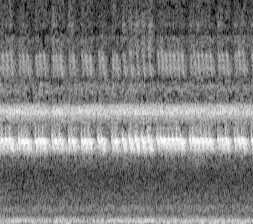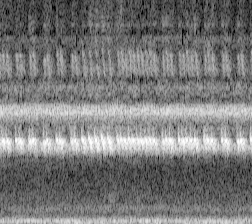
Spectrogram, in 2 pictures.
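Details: Autumn insects trilling together in a steady, dense chorus: a high shimmering band with a second, fainter pulsed layer above it, unbroken for five seconds over soft low rumble.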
